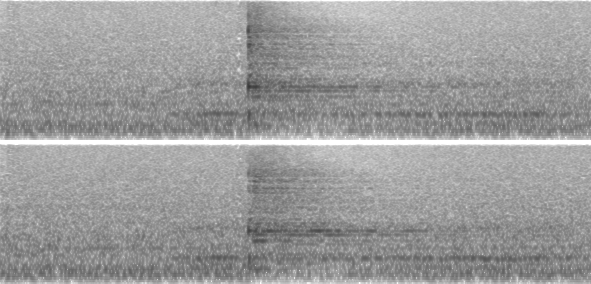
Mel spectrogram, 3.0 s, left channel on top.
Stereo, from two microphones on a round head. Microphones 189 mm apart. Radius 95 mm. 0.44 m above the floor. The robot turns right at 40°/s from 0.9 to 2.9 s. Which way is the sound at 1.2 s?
65° left (ahead or behind).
